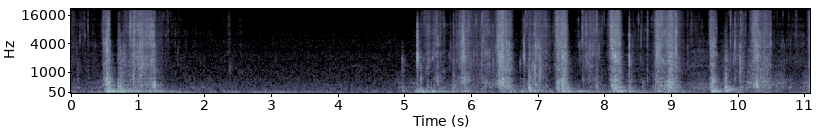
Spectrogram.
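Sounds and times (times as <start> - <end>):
slime crunchy squishing: 0.0 - 1.7, 5.2 - 11.0.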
